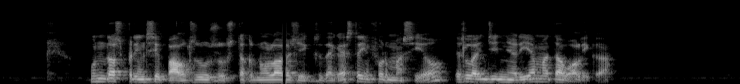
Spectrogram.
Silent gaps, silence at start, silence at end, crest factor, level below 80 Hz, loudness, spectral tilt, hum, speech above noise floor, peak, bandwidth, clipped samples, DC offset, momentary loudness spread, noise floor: none; 0.45 s; 1.3 s; 20 dB; -68 dBFS; -26 LUFS; -5.5 dB/octave; none; 46 dB; -6 dBFS; 8.2 kHz; under 0.1%; under 0.1%; 9 LU; -72 dBFS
